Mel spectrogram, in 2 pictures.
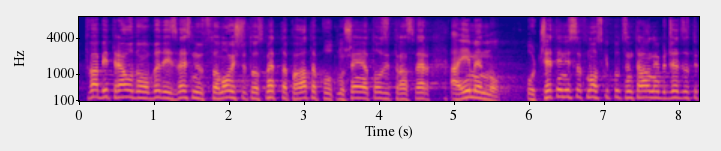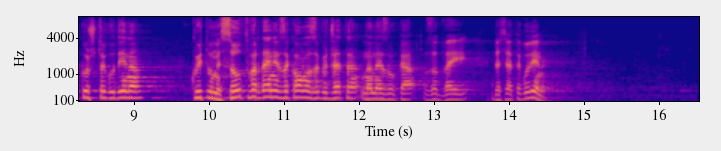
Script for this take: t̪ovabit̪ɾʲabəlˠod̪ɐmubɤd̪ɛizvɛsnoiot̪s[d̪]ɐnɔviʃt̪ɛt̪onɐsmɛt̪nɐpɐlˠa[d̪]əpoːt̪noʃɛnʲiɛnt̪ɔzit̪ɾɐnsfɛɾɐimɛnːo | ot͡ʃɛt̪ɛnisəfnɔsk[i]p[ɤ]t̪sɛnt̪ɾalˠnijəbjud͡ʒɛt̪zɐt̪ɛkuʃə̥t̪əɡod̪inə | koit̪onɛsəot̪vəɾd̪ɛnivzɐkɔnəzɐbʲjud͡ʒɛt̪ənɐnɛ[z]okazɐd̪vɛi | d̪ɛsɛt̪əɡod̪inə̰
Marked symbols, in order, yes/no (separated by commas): no, no, yes, no, yes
